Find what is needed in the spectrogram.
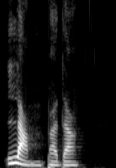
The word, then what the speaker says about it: lampada: Mm, ecco, lampada, che quasi tutti i miei studenti pronunciano lampada. Se scrivo la parola lampada in questo programma, mi dà la pronuncia corretta con l'accento, l'enfasi sulla prima A. Lampada.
